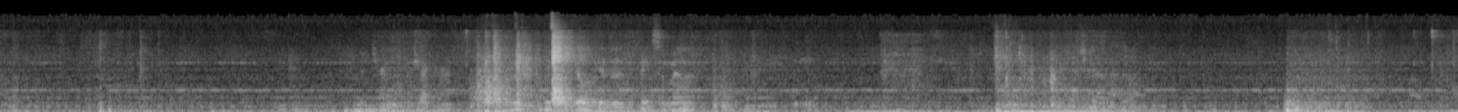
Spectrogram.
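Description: A man speaks calmly from a distance.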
